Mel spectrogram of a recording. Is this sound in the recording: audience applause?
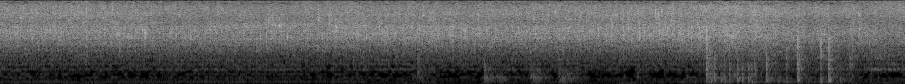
no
